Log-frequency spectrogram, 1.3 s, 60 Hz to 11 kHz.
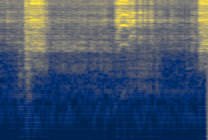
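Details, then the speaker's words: Traxxas Revo 2.5 RC truck servo (TQI transmitter): three short harsh high-pitched buzzes about half a second apart; steering servos had been fighting from misadjusted links, throttle servo still sounds bad, owner suspects it needs cleaning or replacement. "does not sound good at all I might need to just pull it and probably need some cleaning and it probably just needs replacement"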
